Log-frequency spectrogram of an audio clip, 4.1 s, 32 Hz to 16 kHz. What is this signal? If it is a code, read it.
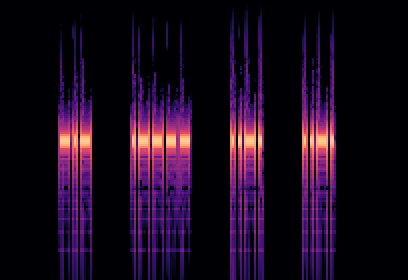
Morse code, heard as a keyed tone, about 36 wpm, spaced as for 16 wpm, 700 Hz. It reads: K1FF
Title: USA Call Signs - 4 Characters - 4x Character Spacing - 35wpm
